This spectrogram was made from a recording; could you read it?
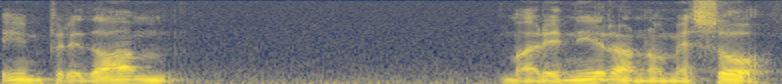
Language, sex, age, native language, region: Slovenian, male, 60+, Slovenian, Drava region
